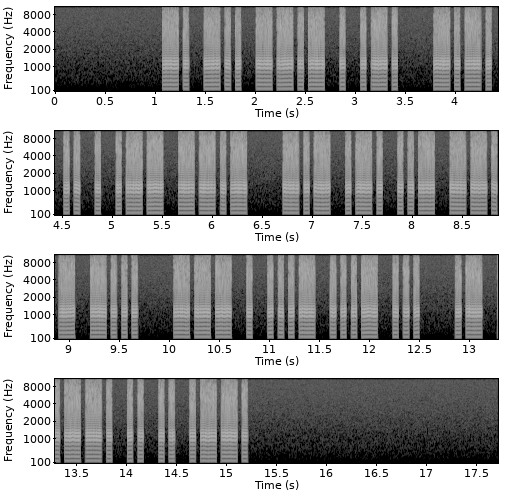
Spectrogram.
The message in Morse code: NDQER CIEWQ KRUQB OEVVS APIIP

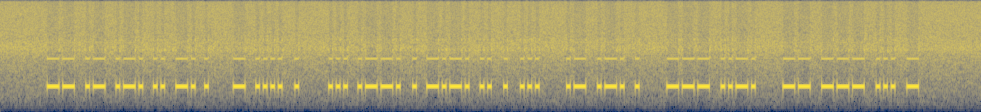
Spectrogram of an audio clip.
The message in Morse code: MARINE THE SPECIES ARE OF MOST

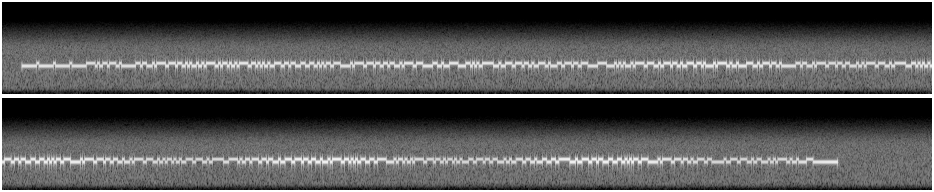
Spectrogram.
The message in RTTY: LE FEDERALISME LEMPORTA AU MOYEN AGE, LE CENTRALISME PENDANT LA PERIODE DU CAPITALISME AVANCE.

